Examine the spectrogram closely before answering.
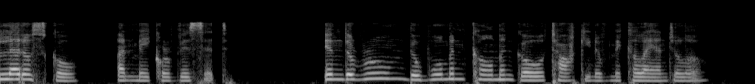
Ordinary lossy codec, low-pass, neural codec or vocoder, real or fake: MP3, 64 kbps; 7.2 kHz; codec, 16 kHz, 8 kbps, FreqCodec, smaller model; fake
